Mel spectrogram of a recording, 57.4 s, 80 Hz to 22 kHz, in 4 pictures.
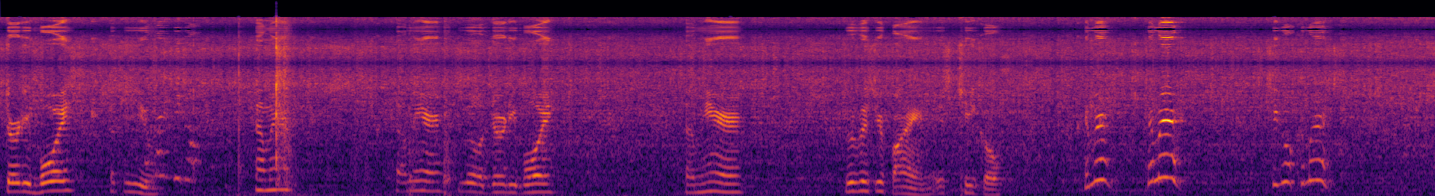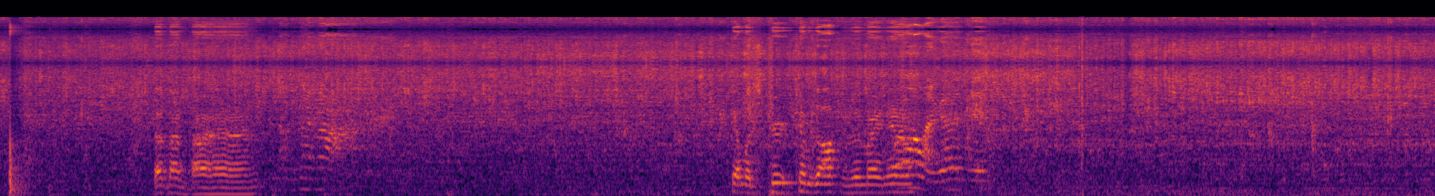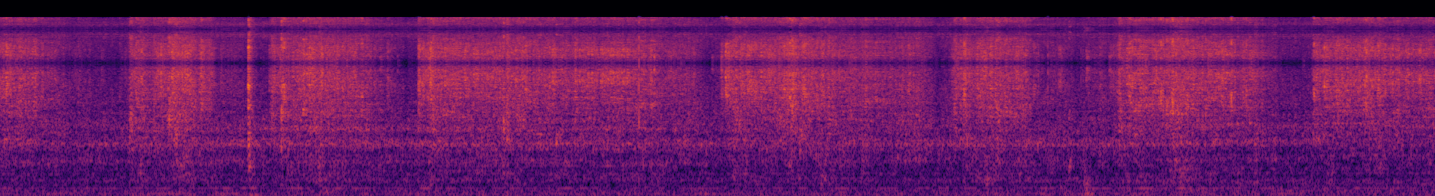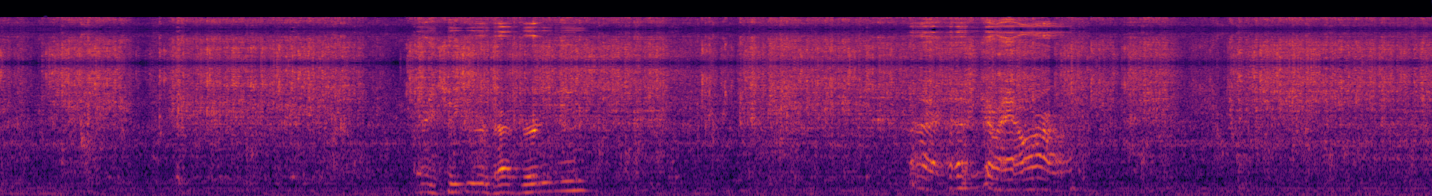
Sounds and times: Bathtub (filling or washing): 0.0 - 57.3
Sink (filling or washing): 0.0 - 57.3
Water: 0.0 - 57.3
Water tap, faucet: 0.0 - 57.3.

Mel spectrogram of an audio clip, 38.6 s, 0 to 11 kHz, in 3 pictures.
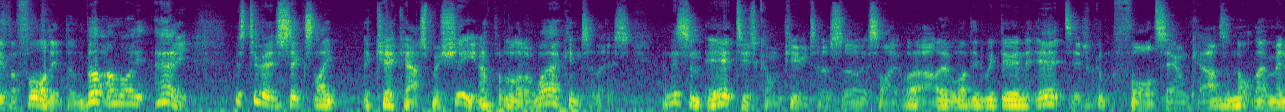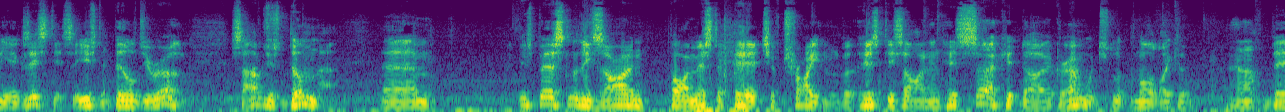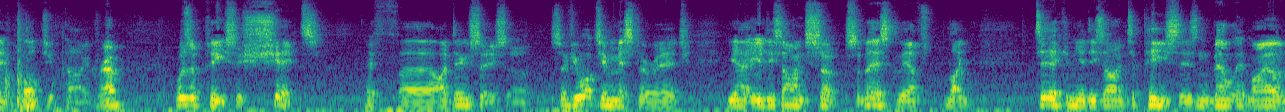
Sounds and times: Speech: 0.0 - 17.3, 18.0 - 38.5.

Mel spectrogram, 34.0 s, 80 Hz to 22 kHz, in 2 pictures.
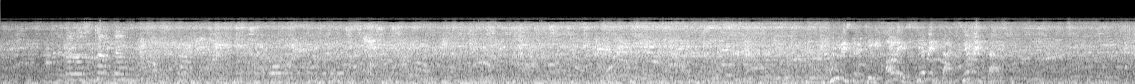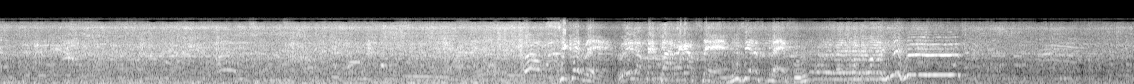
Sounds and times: Music: 0.0 - 34.0.

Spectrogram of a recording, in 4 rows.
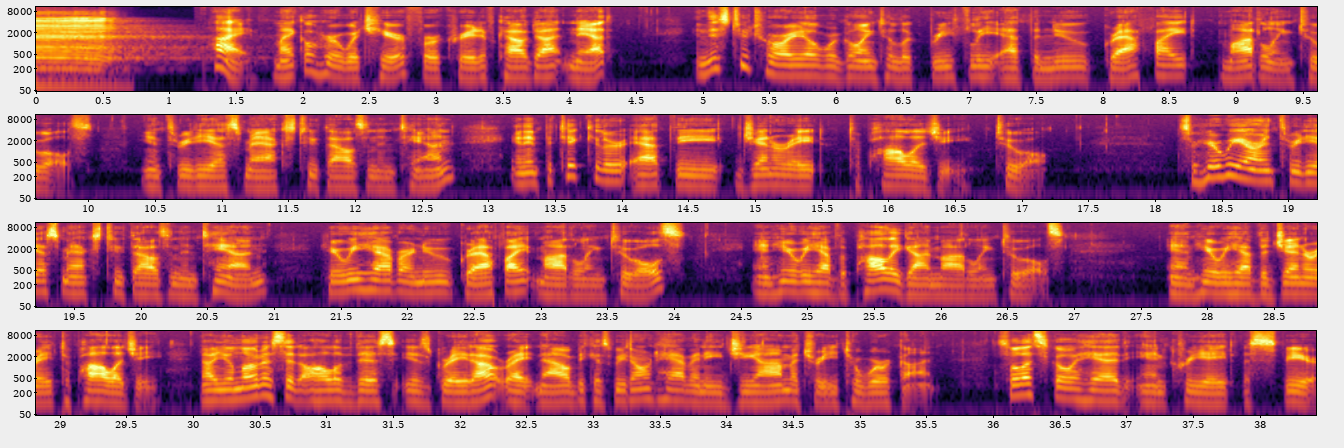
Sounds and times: Speech: 1.3 - 4.4, 5.0 - 17.2, 18.2 - 27.0, 27.7 - 38.4.

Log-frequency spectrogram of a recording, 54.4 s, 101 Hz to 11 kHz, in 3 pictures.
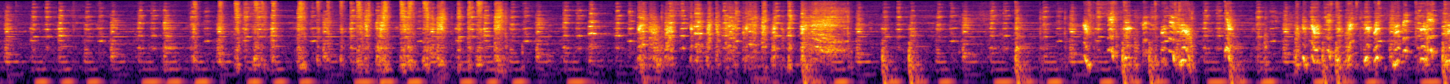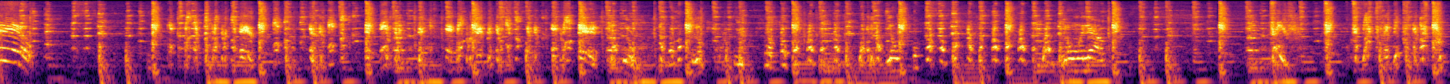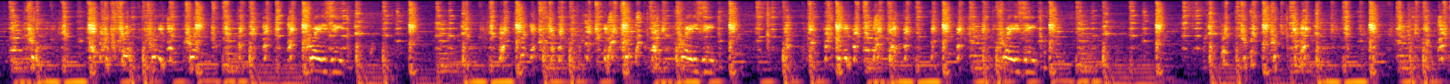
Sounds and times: Scratching (performance technique): 2.4 - 6.7, 7.9 - 11.5, 12.6 - 54.3.

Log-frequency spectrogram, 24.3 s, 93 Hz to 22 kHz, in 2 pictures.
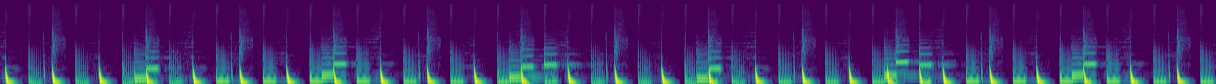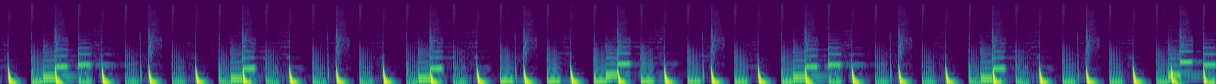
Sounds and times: Soundtrack music: 0.0 - 24.3.

